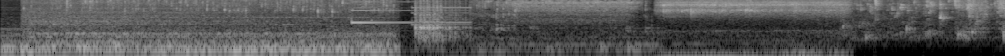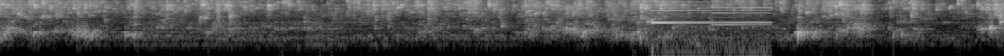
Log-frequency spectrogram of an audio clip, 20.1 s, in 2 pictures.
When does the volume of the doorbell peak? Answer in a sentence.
The volume of the doorbell peaks at 17 seconds.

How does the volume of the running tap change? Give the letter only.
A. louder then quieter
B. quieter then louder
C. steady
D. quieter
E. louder
C.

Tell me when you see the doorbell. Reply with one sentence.
You can hear the doorbell from 3.5 to 4.8 s and from 16.6 to 17.8 s.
